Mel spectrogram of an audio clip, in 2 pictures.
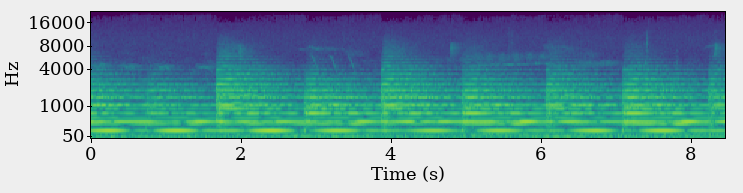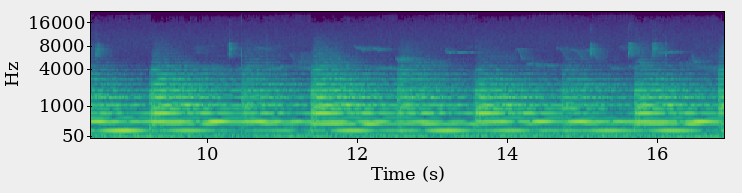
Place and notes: evening church bells of St.Lubentius basilica
(Sony PCM D50, DPA4060)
